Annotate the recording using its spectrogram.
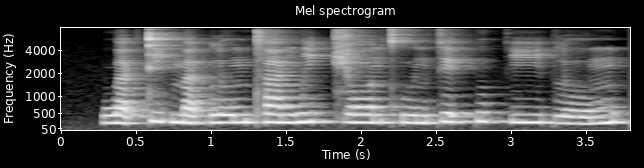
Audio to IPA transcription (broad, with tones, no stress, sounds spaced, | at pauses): w a˨˩ k̚ t i˦˥ ʔ m a˨˩ k̚ l o˦˥ m tʰ a˧ ŋ w i˦˥ t̚ t͡ɕ ɔː˧ n kʰ u˨˩ n k e˥˩ ʔ p u˦˥ k̚ ʔ iː˧ p l o˩˦ m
